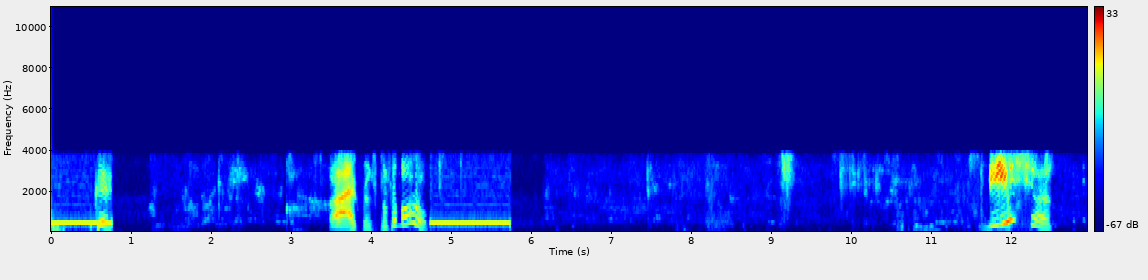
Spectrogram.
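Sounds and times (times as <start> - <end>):
telephone line tone after a dropped call: 0.0 - 0.8, 4.8 - 5.8
quiet noise: 0.0 - 12.9
speech: 0.6 - 0.8, 3.5 - 5.2, 11.7 - 12.6.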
